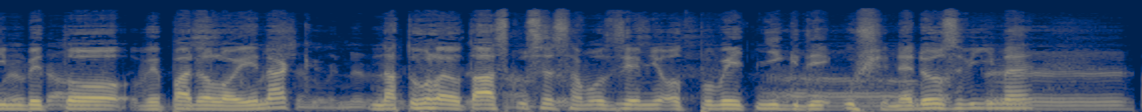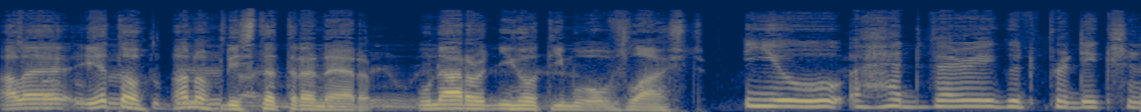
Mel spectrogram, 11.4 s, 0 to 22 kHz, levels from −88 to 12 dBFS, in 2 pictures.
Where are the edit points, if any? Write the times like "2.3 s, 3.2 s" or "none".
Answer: 5.7 s, 6.8 s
